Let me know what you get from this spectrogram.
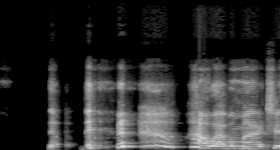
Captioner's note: laughs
